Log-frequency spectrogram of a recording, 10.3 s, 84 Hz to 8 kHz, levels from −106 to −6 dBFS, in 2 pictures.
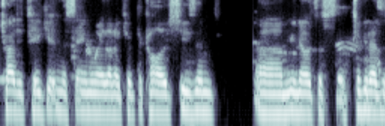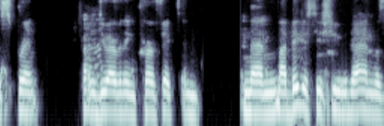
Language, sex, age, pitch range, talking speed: English, male, 20-39, 130-145 Hz, 220 wpm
